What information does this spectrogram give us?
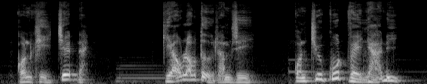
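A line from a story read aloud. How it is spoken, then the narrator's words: Stern shout. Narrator (Vietnamese): lão nghiêm giọng mà quát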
